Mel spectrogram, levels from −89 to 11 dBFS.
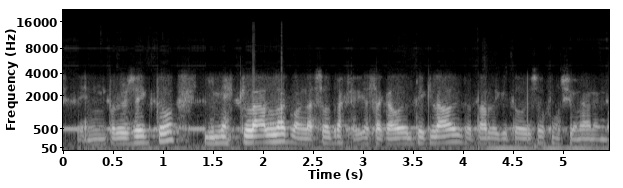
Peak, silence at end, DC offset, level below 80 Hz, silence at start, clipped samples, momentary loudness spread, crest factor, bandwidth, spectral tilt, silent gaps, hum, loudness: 0 dBFS; 0 s; under 0.1%; -42 dBFS; 0 s; under 0.1%; 13 LU; 18 dB; 4.8 kHz; -8.5 dB/octave; none; none; -18 LUFS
